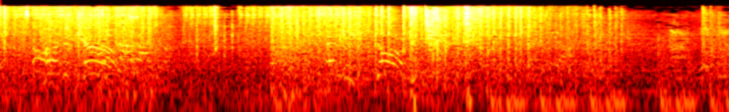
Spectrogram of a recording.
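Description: Rapid gunfire rattles and echoes.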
